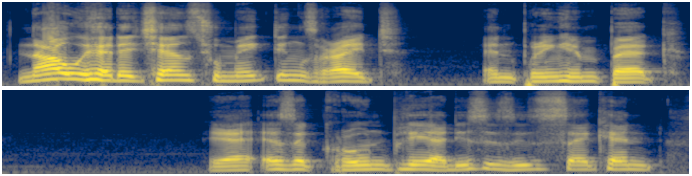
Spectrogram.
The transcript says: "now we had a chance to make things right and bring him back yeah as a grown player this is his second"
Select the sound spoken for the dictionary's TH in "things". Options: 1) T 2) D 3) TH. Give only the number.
1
